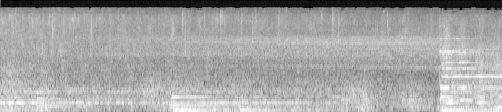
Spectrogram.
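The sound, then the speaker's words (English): Deep thunder rolls and rumbles over steady falling rain, swelling into heavier booms around two and five seconds in, loud with a dense wash of rainfall throughout. “Thunder and lightning, and what was horrible.”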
